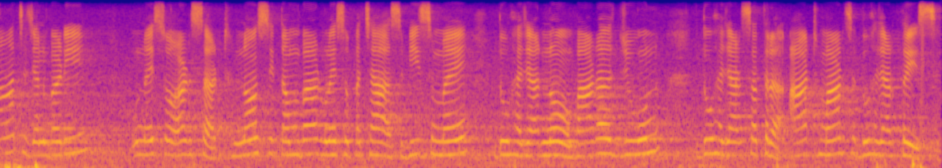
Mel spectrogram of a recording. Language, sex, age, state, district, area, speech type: Maithili, female, 60+, Bihar, Supaul, urban, spontaneous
